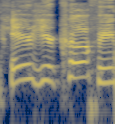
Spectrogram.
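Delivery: high, drawn-out mocking singsong; snarky. Imitating a hippie barista handing over coffee, snarky. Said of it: "all snarky".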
